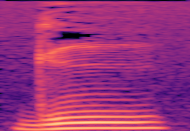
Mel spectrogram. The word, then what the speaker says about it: Muskogee: And the word for county is spelled S-G-A-D-U-G-I. Skadugi. And now I'll pronounce these words. First one is Muskogee, and it's pronounced Goo-so-e. Goo-so-e.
